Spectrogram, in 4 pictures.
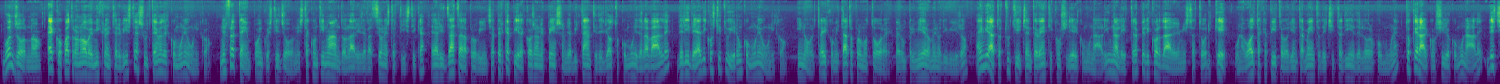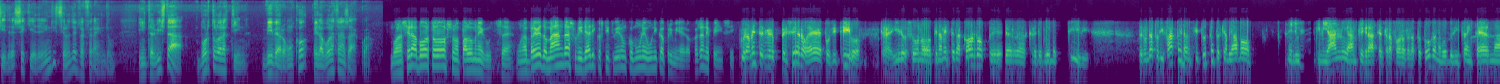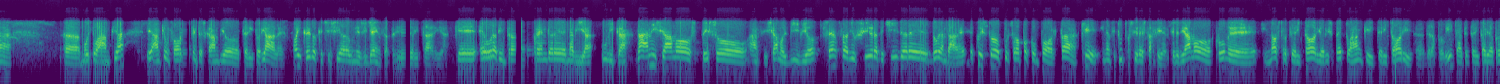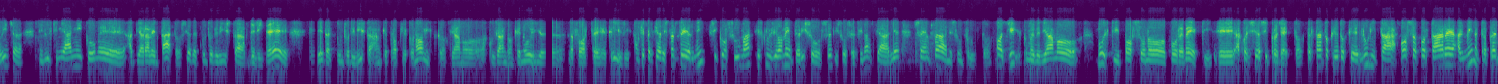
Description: Interviste Per Un Primiero Meno Diviso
